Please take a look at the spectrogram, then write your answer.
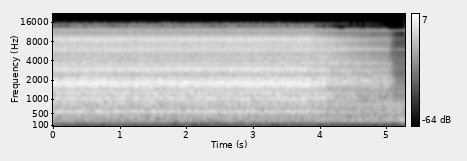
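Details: PM727M mill after a gear head to belt drive conversion, motor at 3,000 RPM, computer and control panel fans audible: steady, even high whir winding down cleanly, no knocks or grinding; normal spindle running.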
